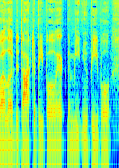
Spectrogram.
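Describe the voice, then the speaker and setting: A man's very deep, low voice with an American accent, delivered at a very fast pace in a very clean recording with a silent background. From Pacific Northwest, southwest Washington. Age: 30s. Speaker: musician. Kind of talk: casual interview.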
